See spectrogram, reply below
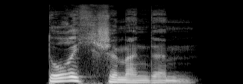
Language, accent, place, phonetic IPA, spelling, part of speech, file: German, Germany, Berlin, [ˈdʊʁçˌʃɪmɐndəm], durchschimmerndem, adjective, De-durchschimmerndem.ogg
- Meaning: strong dative masculine/neuter singular of durchschimmernd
